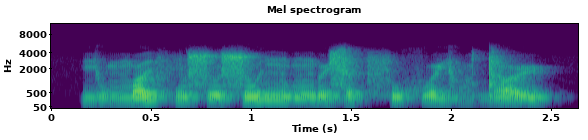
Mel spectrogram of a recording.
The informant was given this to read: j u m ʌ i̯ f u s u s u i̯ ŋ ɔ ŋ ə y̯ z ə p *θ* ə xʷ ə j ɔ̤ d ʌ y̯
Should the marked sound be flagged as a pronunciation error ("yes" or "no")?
yes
